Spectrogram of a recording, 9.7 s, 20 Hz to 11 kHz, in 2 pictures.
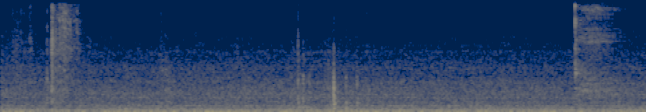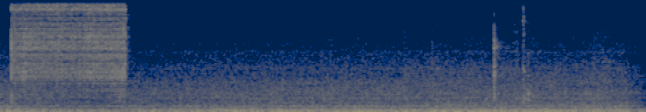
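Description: Two brief bursts of welding tacks filling a small hole on the front beam of a 1956 Volkswagen Beetle, heard as short, loud crackling hisses over a steady background drone.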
